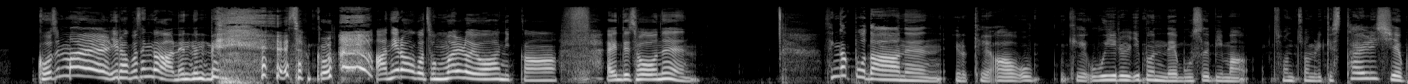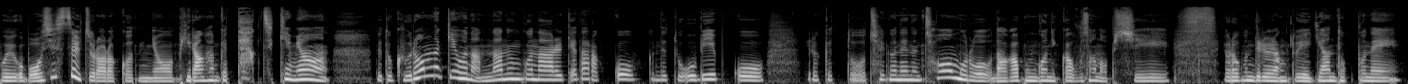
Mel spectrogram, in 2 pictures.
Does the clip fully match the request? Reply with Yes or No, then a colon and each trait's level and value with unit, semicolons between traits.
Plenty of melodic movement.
Yes: wide, 6.6 semitones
